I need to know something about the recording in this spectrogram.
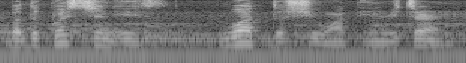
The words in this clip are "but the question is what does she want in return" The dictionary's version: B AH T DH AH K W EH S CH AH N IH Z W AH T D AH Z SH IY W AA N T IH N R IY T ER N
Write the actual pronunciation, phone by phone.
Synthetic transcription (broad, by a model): B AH T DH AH K W EH S CH AH N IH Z W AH T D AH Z SH IY W AA N T IH N R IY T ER N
